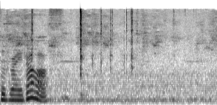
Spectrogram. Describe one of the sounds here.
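A metal tool clicks against a metal piece.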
